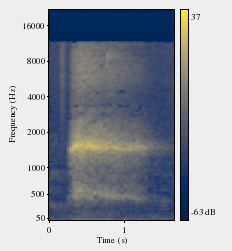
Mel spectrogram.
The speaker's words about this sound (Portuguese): Tome uma respiração profunda. Solte o ar pela boca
